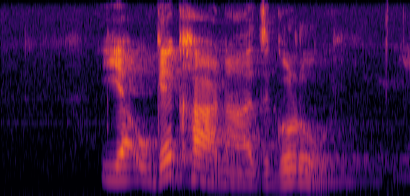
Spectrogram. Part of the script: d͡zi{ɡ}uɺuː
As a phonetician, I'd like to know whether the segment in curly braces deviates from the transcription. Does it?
no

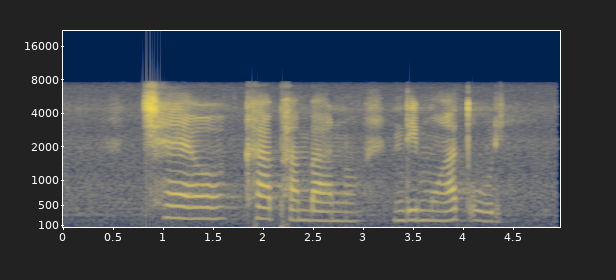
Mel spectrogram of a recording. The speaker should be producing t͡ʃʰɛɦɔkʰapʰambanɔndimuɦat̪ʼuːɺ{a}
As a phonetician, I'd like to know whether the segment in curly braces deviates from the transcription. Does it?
yes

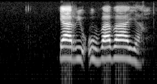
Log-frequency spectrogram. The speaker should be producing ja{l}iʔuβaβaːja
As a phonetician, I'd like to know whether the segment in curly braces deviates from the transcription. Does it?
yes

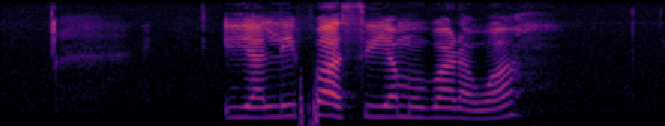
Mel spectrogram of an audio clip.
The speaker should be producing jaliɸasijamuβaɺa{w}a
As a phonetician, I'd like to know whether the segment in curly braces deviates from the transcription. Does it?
no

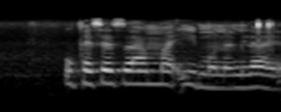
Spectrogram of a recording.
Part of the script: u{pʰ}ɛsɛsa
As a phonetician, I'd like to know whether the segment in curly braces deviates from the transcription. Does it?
no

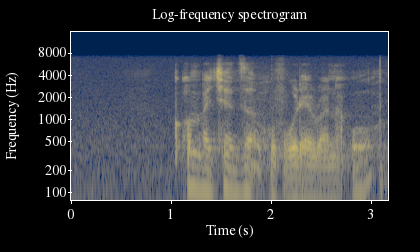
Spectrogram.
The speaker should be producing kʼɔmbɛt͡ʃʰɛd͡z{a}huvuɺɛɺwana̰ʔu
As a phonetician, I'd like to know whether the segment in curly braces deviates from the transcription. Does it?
no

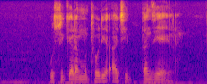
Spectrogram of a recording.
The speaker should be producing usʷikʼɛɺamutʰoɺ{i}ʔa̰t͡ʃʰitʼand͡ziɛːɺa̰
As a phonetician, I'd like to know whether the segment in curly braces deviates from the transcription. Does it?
no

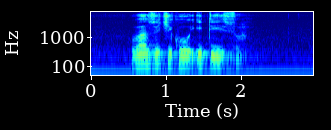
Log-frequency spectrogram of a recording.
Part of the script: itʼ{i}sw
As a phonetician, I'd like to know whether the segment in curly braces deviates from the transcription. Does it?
yes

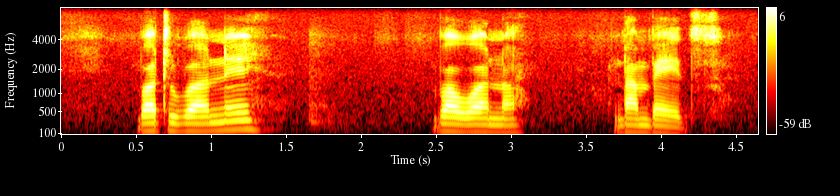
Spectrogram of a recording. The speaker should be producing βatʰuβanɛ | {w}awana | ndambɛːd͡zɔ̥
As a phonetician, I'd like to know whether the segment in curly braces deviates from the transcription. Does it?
yes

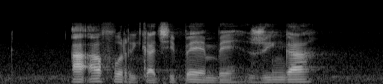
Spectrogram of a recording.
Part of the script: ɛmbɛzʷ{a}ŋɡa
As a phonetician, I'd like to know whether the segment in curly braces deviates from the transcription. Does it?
yes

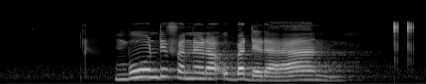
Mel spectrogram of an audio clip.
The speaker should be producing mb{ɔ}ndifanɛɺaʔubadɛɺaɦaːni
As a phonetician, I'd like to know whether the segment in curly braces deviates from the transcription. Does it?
yes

